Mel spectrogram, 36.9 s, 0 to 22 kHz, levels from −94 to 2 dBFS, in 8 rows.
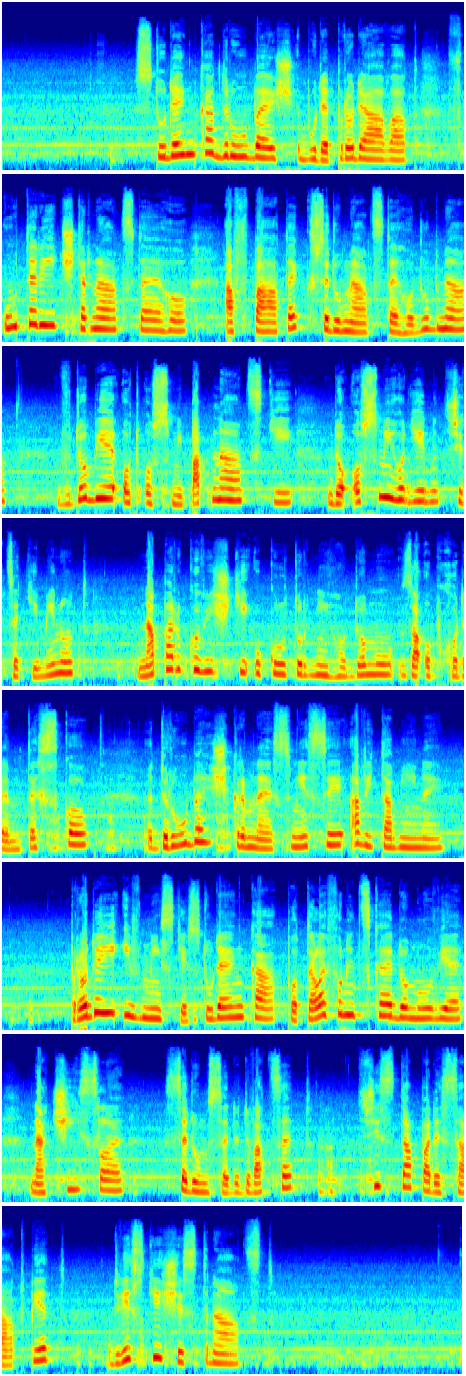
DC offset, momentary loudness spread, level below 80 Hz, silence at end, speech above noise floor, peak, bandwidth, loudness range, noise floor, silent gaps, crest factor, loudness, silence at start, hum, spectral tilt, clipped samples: under 0.1%; 12 LU; -60 dBFS; 0 s; 23 dB; 0 dBFS; 15 kHz; 3 LU; -40 dBFS; none; 18 dB; -17 LUFS; 0 s; none; -5 dB/octave; under 0.1%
